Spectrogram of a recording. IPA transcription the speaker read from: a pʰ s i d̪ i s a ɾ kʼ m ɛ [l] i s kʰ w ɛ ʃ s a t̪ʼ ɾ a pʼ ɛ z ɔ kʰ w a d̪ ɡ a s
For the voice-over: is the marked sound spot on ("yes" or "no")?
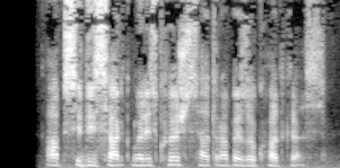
yes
